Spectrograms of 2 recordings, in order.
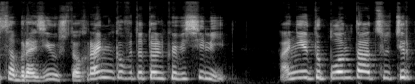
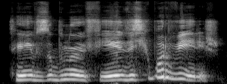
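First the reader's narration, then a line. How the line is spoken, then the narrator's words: Scoffing. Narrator (Russian): хмыкнул Бьорн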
